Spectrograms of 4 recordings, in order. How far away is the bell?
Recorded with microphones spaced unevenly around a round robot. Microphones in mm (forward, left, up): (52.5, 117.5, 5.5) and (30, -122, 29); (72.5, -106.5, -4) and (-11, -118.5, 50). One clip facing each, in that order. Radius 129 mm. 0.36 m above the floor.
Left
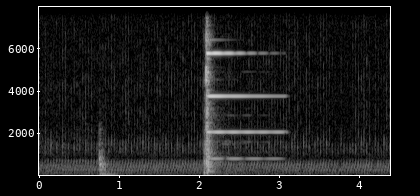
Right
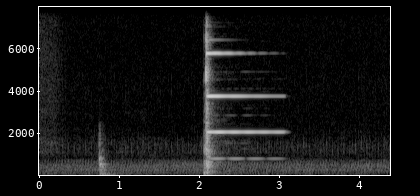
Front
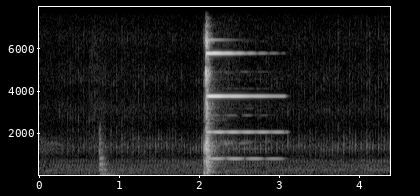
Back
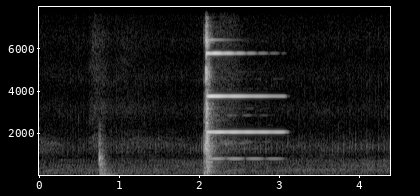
About 1.2 m.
